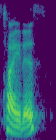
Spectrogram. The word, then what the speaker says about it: Titus: No, it's Titus.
